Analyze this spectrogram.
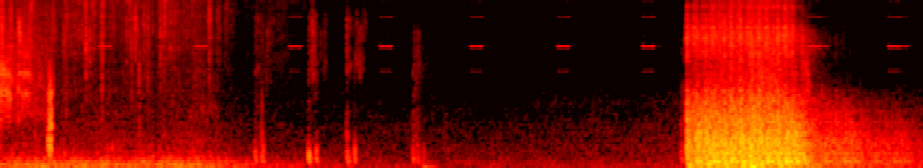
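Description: A planted bomb beeps at a steady pace.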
